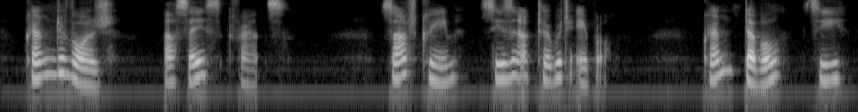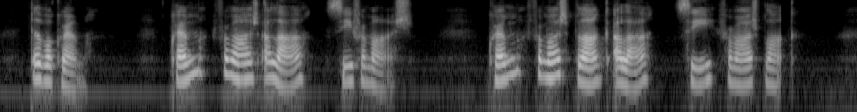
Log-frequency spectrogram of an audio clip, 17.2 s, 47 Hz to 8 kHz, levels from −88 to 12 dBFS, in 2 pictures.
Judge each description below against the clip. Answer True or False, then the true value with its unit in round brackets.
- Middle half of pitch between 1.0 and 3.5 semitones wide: False (4.5 semitones)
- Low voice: False (210 Hz)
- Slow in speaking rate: True (105 wpm)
